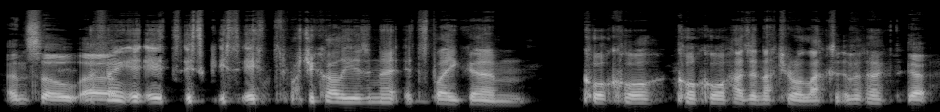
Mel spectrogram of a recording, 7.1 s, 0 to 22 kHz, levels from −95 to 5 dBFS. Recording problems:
thin; somewhat; fading below 300 Hz

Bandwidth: 15.5 kHz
